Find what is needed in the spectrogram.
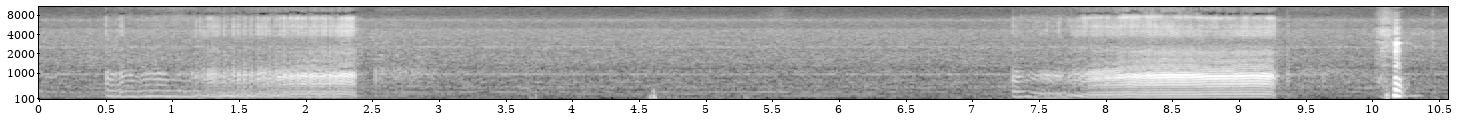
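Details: Sleeping pet snoring: two drawn-out, buzzy, whistling snores about seven seconds apart, with a brief sharp sound at the end.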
